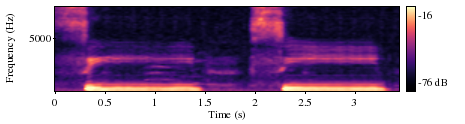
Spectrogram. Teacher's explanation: سین کی آواز کو تھوڑا سیٹی کی طرح نکالنا ہے، اپنے دونوں دانتوں کے درمیان سے اس کی آواز کو نکالنا ہے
